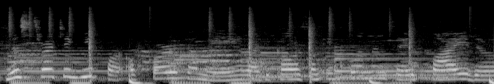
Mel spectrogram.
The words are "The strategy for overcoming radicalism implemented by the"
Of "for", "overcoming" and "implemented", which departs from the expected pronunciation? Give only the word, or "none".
overcoming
